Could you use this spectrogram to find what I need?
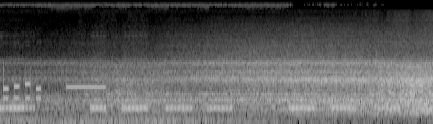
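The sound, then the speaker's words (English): Touch-tone telephone dialling: a quick run of short beeps at differing pitches, then a long series of evenly spaced identical beeps. They sit over a constant low rumbling hiss, with no talking. “The number you have dialed has not been recognized. Please check and try again.”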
